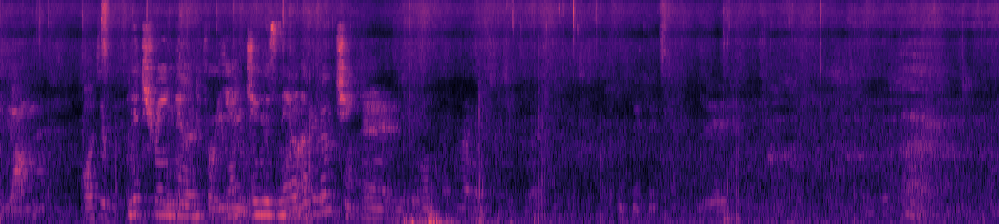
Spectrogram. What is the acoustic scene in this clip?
subway station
